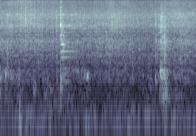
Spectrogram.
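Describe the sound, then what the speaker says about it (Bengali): Food coated with turmeric powder and salt is stirred in a pan. A low, steady frying hiss runs throughout, with a couple of sharp clinks from the utensil against the pan, and no talking. "এর জন্য ক্রমাগত কন্টিনিউয়াসলি এটাকে নাড়তে হবে"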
